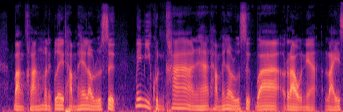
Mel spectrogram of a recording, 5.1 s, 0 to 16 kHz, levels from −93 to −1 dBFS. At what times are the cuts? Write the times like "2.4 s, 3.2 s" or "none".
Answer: 1.9 s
